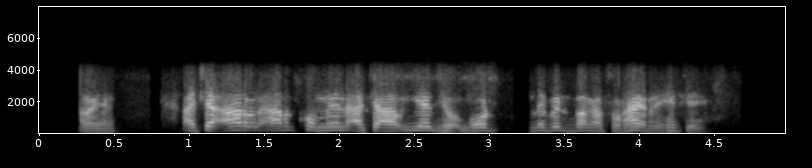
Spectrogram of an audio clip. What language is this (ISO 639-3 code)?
sat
